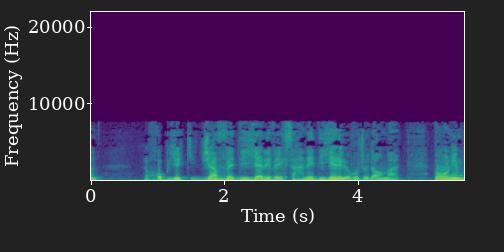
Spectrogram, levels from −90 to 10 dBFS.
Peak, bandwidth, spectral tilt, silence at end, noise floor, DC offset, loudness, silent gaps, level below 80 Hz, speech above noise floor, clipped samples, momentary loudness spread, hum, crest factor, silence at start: -4 dBFS; 8 kHz; -6.5 dB/octave; 0 s; -49 dBFS; under 0.1%; -16 LUFS; none; -48 dBFS; 34 dB; under 0.1%; 10 LU; none; 12 dB; 0 s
